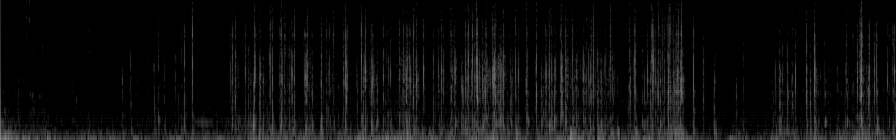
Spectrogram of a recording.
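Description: Pink silicone bristle gloves rub and scratch across the hollow metal mesh grille of a Blue Yeti microphone. The result is a dense, crunchy scratching and crackling with bright, hissy texture over a steady low rumble. It is quieter and sparser for the first two seconds, builds to continuous scraping, dips briefly around seven seconds, then resumes.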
